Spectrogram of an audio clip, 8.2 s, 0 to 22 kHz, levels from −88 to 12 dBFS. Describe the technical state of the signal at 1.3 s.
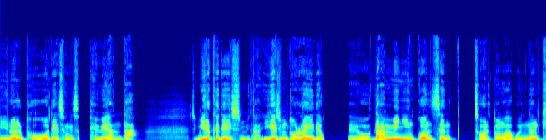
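The speech drops into a clean hole of near silence from 1.17 to 1.35 s, with no noise burst: a digital wireless dropout, where the receiver muted for 173 ms after losing data.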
